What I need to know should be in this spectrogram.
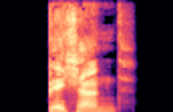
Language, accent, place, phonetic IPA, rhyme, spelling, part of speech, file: German, Germany, Berlin, [ˈbɛçɐnt], -ɛçɐnt, bechernd, verb, De-bechernd.ogg
- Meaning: present participle of bechern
